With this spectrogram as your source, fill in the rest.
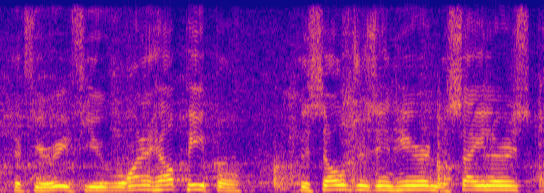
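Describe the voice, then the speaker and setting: Amid noticeable background noise and audible room echo, a man with a high pitch speaks in a monotone, flat intonation at a moderate pace. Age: 70s. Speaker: workshop student. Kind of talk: casual interview. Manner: halting.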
